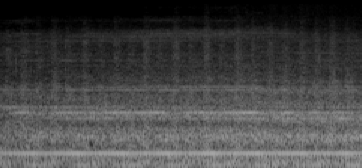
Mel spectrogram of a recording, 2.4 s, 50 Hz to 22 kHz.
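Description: SD70 freight locomotive passing close by as a steady, loud, continuous rumble with a constant engine hum and high whine, no breaks or horn, and no talk.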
